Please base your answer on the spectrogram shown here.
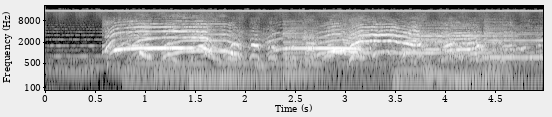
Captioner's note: shouting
